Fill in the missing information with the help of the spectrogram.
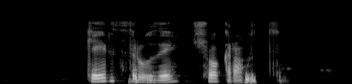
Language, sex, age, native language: Icelandic, male, 40-49, Icelandic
